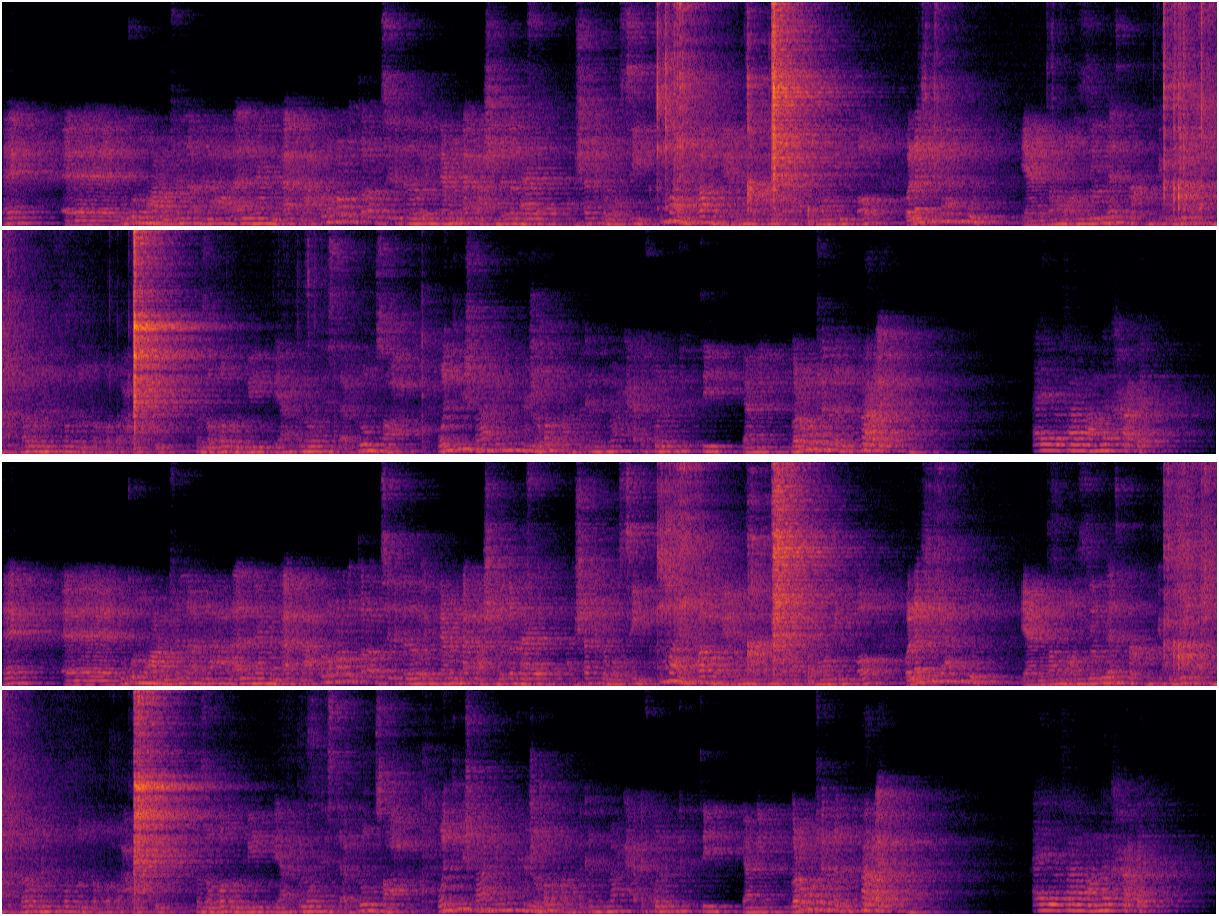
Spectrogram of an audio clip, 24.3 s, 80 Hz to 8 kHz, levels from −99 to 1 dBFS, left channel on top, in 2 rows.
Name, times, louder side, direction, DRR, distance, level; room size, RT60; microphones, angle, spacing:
voice 1, 0.0-9.8 10.2-11.2 11.6-21.3, equal, 35° right, -7 dB, 1.9 m, -44 dB
Packing tape duct tape / Tearing, 5.6-16.4, left 4 dB, 85° left, 0.9 m, -38 dB
voice 2, 22.5-23.5, right 1 dB, 85° right, -12 dB, 2.2 m, -42 dB
7.7 x 5.6 x 3.2 m, 1.4 s
head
